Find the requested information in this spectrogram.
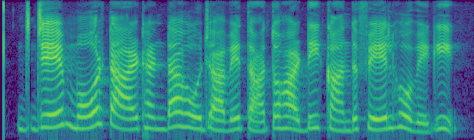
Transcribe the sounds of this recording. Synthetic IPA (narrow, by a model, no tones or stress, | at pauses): d͡ʒd͡ʒeːmoːɾʈaːɾʈʰəɳɖaːɦoːd͡ʒaːʋeːt̪ãːt̪ʊɦaːɖiːkə̃nd̪pʰeːlɦoːʋeːɡiː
